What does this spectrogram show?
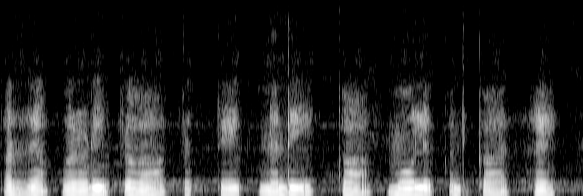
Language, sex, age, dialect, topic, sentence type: Hindi, female, 36-40, Awadhi Bundeli, agriculture, statement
